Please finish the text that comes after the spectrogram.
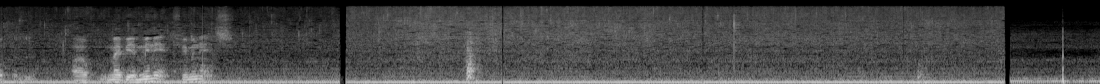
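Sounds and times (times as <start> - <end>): omelette sizzling in a frying pan: 2.8 - 10.1.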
